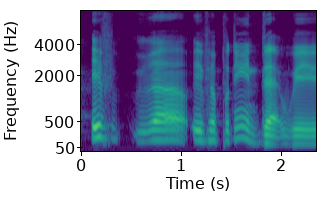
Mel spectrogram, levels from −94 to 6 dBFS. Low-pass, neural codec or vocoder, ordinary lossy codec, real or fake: none; none; none; real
